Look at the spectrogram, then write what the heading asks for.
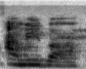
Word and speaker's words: amoeba: to the UK and I learned it was pronounced amoeba, hell, I was like, my people, our teacher,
